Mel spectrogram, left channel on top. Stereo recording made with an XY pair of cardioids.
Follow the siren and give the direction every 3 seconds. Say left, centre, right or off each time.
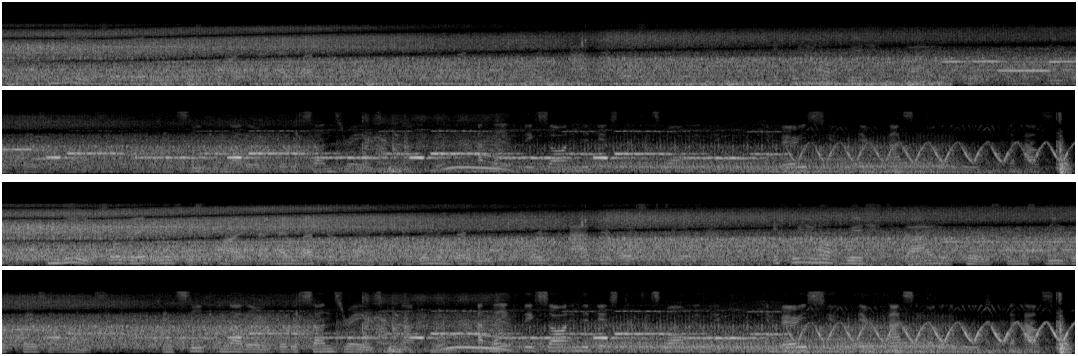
left, left, left, left, left, centre, right.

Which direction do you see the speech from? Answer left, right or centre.
right.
